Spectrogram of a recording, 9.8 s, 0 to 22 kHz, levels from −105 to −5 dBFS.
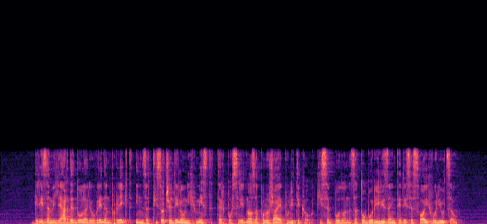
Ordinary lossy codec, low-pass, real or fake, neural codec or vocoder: none; 7.2 kHz; fake; codec, 16 kHz, 16 kbps, FreqCodec, larger model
